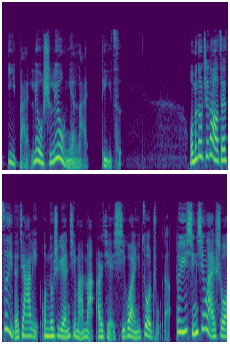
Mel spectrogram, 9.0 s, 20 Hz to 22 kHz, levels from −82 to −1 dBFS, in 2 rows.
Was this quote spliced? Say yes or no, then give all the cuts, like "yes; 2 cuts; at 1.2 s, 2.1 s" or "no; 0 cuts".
no; 0 cuts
